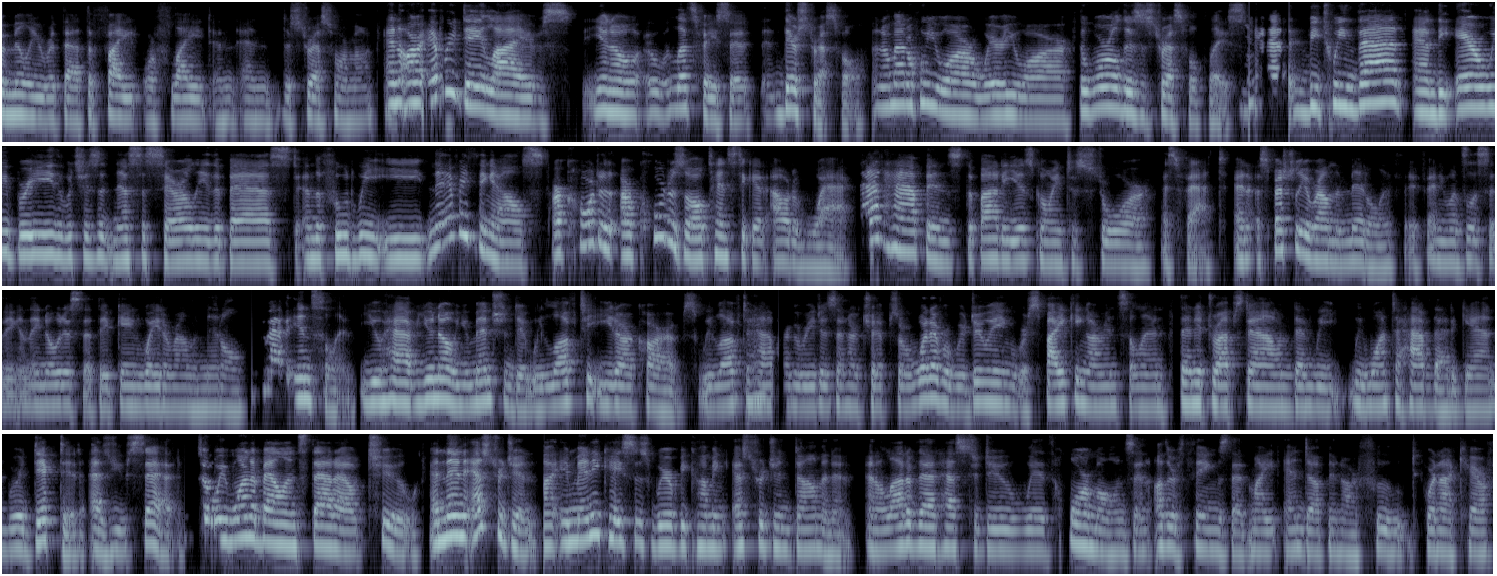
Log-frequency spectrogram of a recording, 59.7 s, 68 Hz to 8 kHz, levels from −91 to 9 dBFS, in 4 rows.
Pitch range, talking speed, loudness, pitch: 150-190 Hz, 190 wpm, -29 LUFS, 165 Hz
